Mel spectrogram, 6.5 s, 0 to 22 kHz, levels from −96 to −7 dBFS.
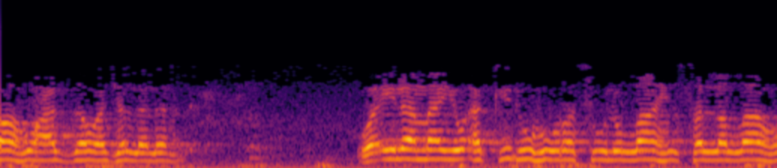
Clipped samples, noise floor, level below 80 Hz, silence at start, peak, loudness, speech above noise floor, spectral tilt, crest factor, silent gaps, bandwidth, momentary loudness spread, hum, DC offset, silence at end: under 0.1%; -51 dBFS; -48 dBFS; 0 s; -14 dBFS; -29 LUFS; 23 dB; -11.5 dB/octave; 14 dB; none; 4.6 kHz; 8 LU; none; 0.3%; 0 s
